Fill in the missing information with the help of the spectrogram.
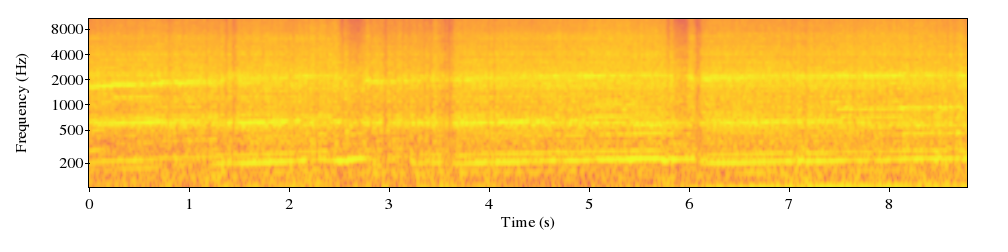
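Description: Connaught Warrior 2.4 engine of a 1979 Ford Escort Mk2 rally car at full throttle, heard very loud from inside the cabin on a gravel stage. The engine note climbs steadily and breaks off briefly three times, at about two and a half, three and a half and six seconds in.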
